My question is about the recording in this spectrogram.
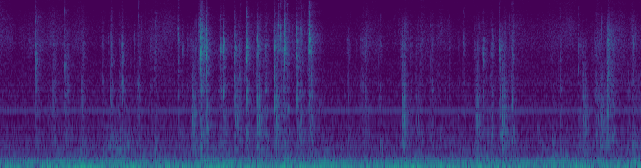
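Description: Irregular clicking of typing on a computer keyboard, over a steady low hum.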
